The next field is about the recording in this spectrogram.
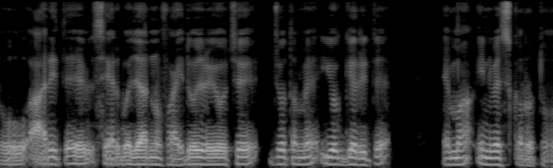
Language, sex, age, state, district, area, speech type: Gujarati, male, 45-60, Gujarat, Surat, rural, spontaneous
